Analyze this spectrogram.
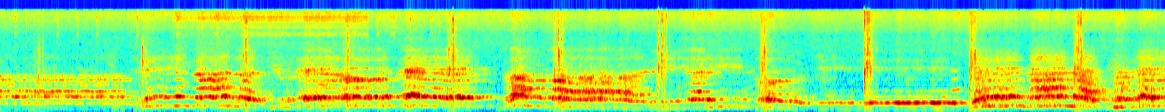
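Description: A group of men chanting a mourning lament (noha) in unison, holding long notes, with sharp slaps roughly once a second in time with the chant: the chest-beating of matam.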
